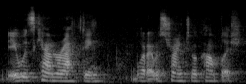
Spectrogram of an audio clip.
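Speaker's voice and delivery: ordinary talk, nothing marked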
